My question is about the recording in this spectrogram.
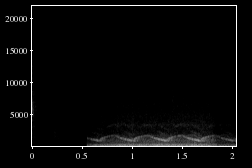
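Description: Police car siren in a fast yelp: a tone that sweeps down and back up about three and a half times a second, over a low engine and road rumble. It starts suddenly about half a second in.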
